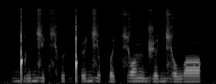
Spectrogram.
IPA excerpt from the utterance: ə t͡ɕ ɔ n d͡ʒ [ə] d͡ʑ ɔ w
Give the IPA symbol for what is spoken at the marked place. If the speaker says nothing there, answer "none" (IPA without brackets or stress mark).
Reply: ə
